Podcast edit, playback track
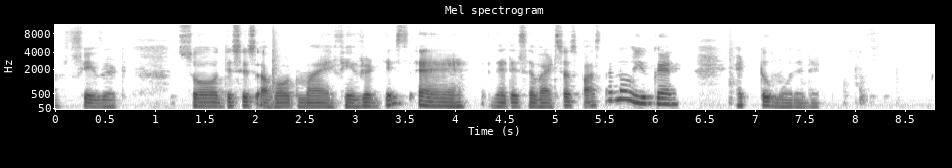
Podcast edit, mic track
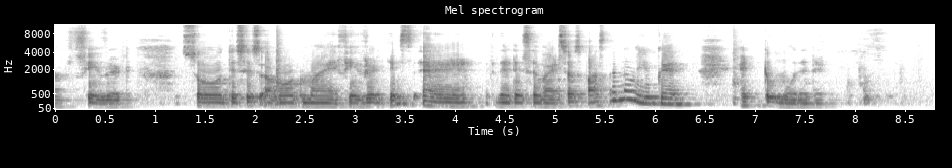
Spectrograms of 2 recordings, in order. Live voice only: none

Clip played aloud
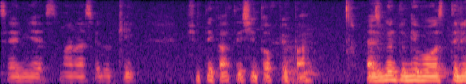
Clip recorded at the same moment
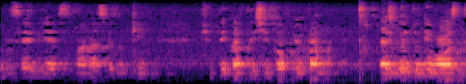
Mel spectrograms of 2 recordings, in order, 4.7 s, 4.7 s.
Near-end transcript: none

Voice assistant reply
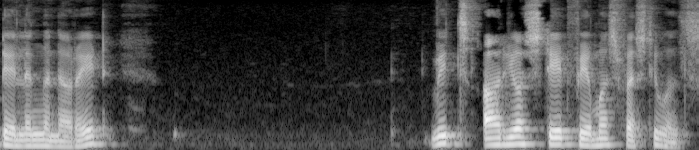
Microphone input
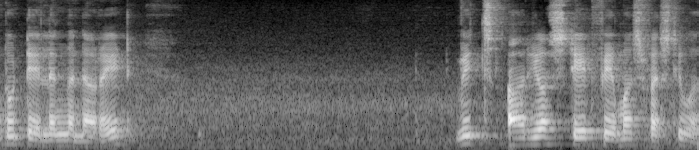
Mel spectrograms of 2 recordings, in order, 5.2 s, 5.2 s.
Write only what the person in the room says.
none

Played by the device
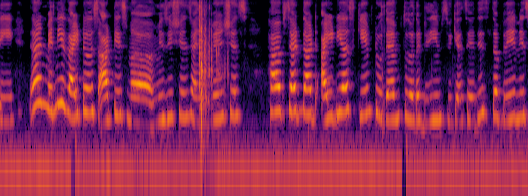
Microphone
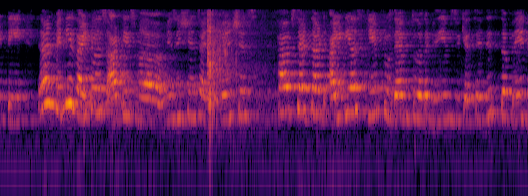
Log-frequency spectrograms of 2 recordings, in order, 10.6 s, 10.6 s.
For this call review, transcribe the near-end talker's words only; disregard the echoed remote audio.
none

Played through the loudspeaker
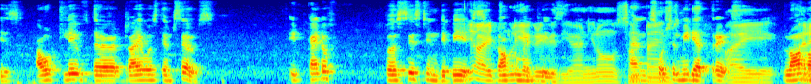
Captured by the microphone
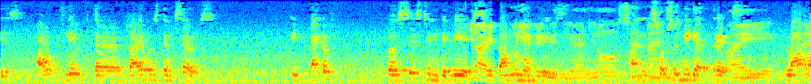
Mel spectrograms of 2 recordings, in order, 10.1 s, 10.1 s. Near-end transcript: none

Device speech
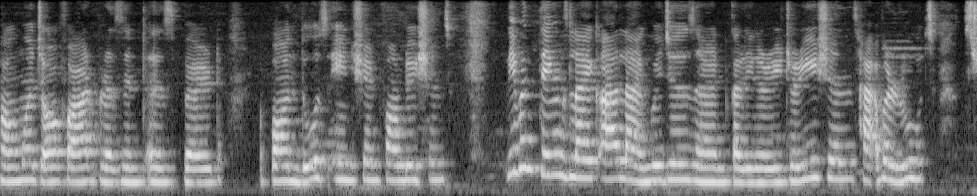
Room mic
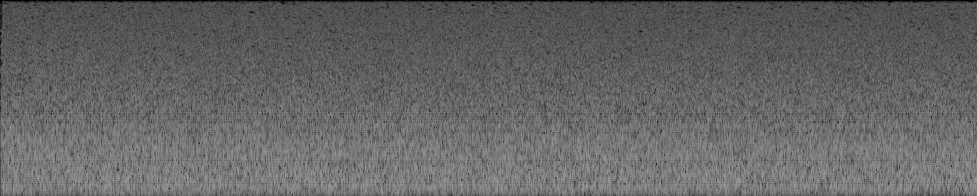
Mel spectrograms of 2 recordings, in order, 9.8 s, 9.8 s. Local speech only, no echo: none

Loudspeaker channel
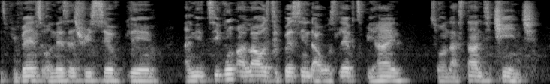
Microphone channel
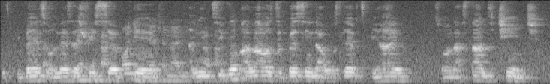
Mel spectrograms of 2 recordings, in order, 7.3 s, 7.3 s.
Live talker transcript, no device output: that a person can unintentionally abandon

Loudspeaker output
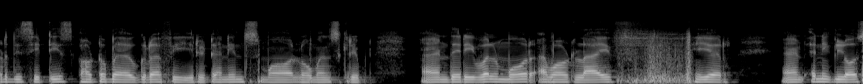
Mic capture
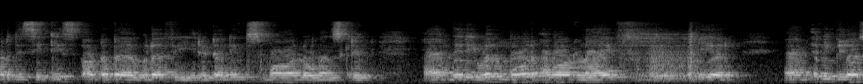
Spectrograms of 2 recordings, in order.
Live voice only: none

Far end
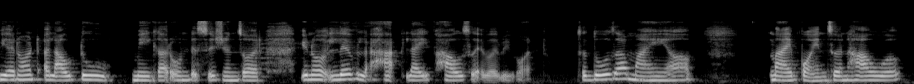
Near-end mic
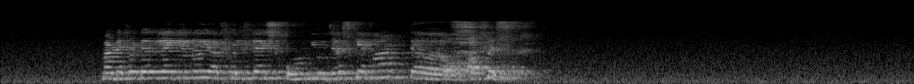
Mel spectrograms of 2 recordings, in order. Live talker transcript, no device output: but if it is like you know your full-fledged home you just cannot uh, office

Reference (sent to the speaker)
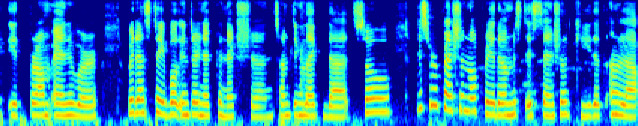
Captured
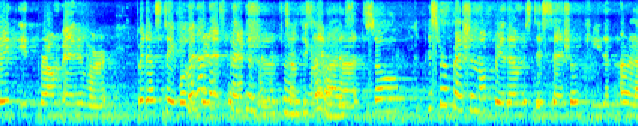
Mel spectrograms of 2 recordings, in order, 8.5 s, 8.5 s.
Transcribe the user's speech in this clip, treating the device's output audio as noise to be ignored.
when unexpected opportunities arise

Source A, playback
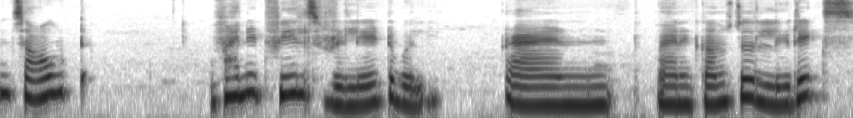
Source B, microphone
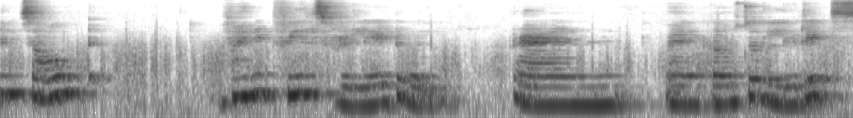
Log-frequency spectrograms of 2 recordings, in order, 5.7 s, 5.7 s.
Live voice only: none

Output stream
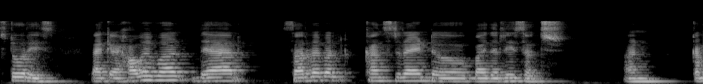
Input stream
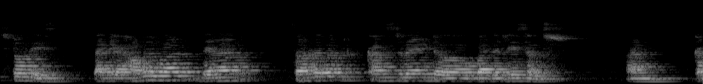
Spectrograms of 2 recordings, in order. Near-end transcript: none

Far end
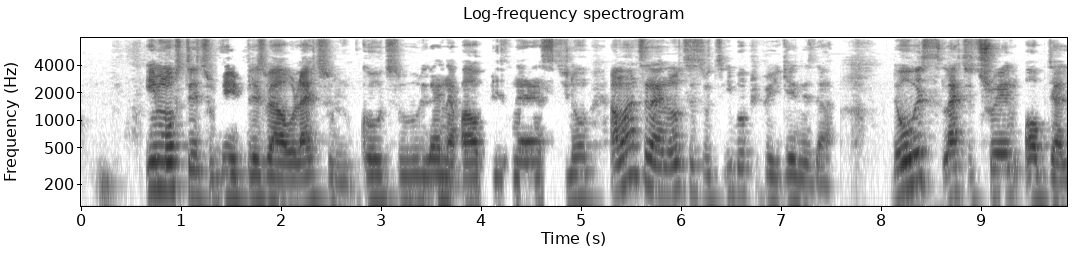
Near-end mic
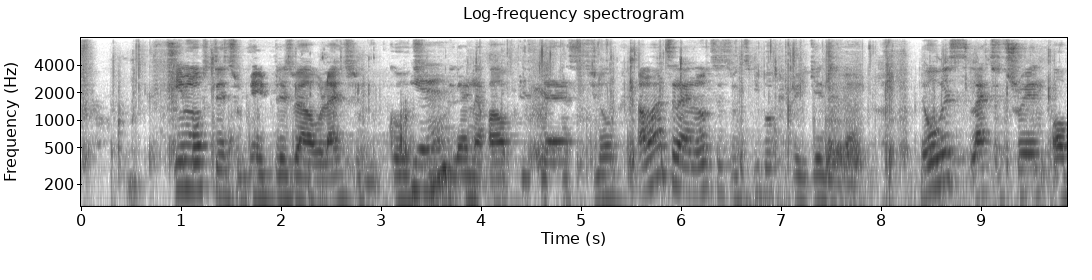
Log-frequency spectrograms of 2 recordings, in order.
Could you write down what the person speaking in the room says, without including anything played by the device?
yeah

